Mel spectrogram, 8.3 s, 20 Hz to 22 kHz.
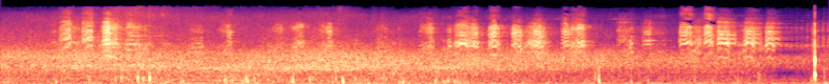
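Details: Feral mitred parakeets calling in Sunnyvale trees, 11/04/2020: a busy chorus of grating, high squawks repeated in quick irregular bursts by several birds, ending with a sharp knock, all over constant broadband rushing noise.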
